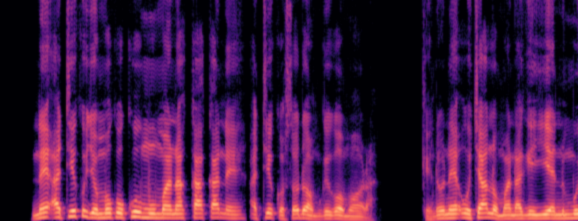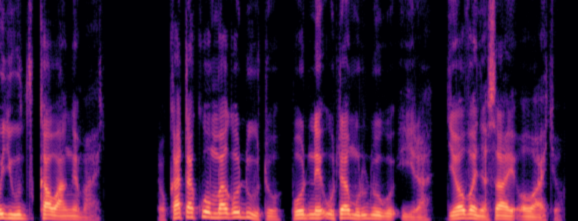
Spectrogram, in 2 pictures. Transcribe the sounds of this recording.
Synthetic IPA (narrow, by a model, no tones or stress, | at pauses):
nɛʔatjekod͡ʒɔmokokwomumanakakanɛatjekosɔdɔmɡɪɡɔmɔɾa̰ | kendonɛʔʊt͡ʃalɔmanaɡɪjɛnmojud̪kawaŋɛma̰t͡ʃɔ̥ | tɔkatakwomːaɡodutopodnɛʔutamuɾudwoɡoʔiɾa̰d͡ʒɛhɔvaɲasajeʔɔwa̰t͡ʃɔ̰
